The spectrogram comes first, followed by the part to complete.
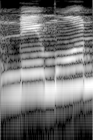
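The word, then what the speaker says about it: gnomon: of mathematical geography उन्होंने नेमोन नाम का एक इंस्ट्रूमेंट डिस्कवर किया था उस इंस्ट्रूमेंट का नाम क्या है नो मैन नो मैन जी जी साइलेंट है इसमें एन ओ एम ओ एन नो मैन ठीक है नो मैन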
